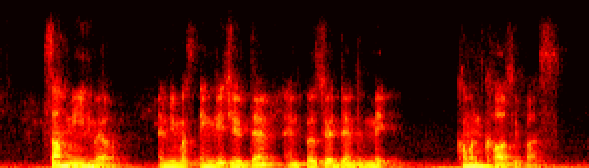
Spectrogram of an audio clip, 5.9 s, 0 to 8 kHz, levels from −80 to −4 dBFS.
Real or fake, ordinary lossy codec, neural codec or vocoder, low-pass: real; Opus, 16 kbps; none; 7.2 kHz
